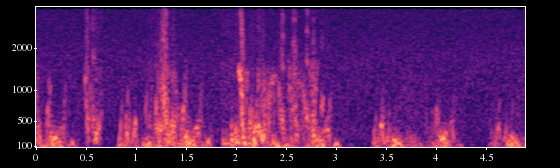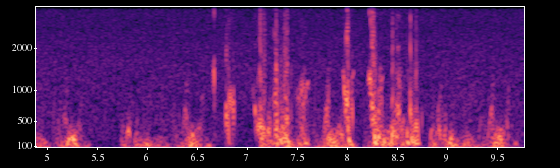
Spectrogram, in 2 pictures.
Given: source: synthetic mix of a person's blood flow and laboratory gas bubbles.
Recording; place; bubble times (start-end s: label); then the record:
Doppler ultrasound of blood flow; precordium
0.00-0.06 s: bubbles
0.48-0.69 s: bubbles
1.08-1.45 s: bubbles
1.84-2.89 s: bubbles
6.64-6.71 s: bubbles
6.76-6.90 s: bubbles
7.04-7.46 s: bubbles
7.48-7.65 s: bubbles
7.93-8.09 s: bubbles
8.20-8.37 s: bubbles
8.41-8.76 s: bubbles
From the record:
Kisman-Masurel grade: 333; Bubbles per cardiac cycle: rolling drumbeat, 9 or more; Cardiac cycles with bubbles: 50 to 99%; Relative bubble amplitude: loud (0.450 to 0.775); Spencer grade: 3 (all of the cardiac periods contain showers or single bubble signals, but not dominating or overriding the cardiac motion signals); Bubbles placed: only in the low amplitude regions of the cardiac cycle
